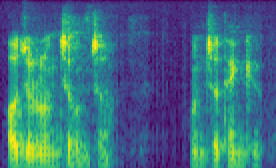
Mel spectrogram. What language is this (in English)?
Nepali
